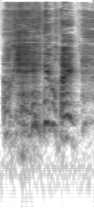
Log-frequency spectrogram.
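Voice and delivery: laughing okay. Real, not acted. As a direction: laugh it out as a question. Laughs at her own joke.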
